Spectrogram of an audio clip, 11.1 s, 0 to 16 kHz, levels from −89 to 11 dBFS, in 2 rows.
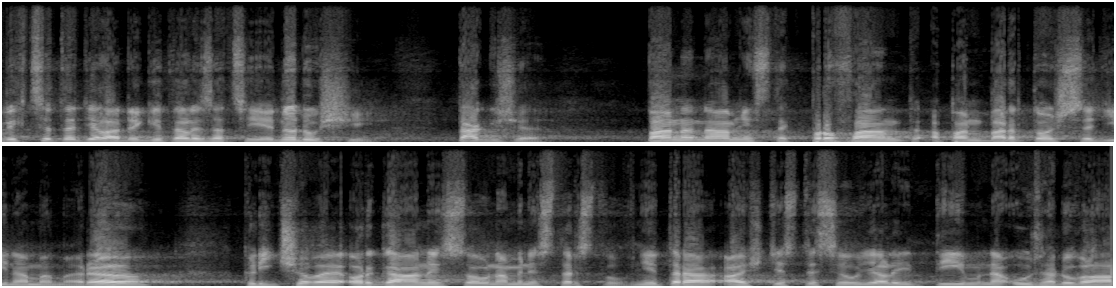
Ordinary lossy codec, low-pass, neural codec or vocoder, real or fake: Opus, 24 kbps; 14.4 kHz; none; real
